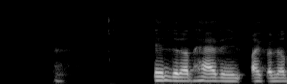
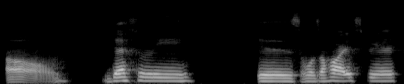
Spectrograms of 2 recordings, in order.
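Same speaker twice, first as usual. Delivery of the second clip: ordinary talk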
